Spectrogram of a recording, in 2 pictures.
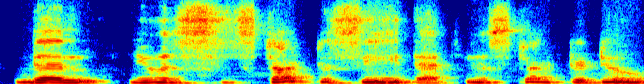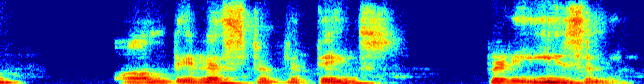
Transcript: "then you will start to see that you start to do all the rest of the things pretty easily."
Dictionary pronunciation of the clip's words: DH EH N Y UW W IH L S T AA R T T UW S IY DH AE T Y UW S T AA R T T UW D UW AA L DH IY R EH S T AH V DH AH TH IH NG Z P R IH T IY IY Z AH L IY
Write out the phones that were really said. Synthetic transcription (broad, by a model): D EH N Y UW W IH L S T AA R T T UW S IY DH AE T Y UW S T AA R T T UW D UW AA L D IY R EH S T AH V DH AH T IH NG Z P R IH T IY IY Z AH L IY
